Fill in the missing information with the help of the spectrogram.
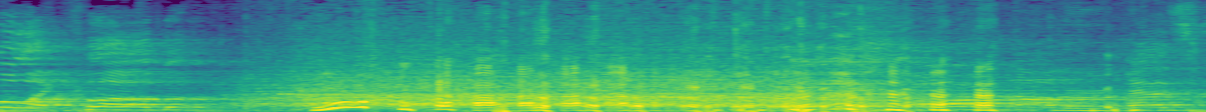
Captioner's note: audience applauding; Michelle and Mark laughs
